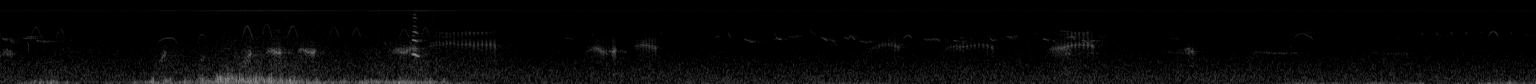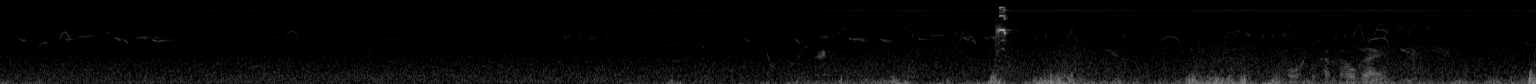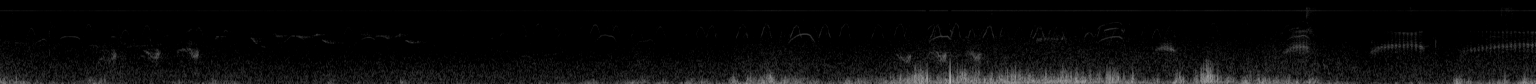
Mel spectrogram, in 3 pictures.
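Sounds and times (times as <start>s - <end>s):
birds peeping and chirping: 21.7s - 35.0s, 35.8s - 46.0s.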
